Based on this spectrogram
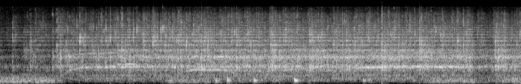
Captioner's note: people applauding and cheering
